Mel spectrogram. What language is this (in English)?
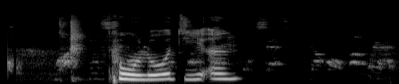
Chinese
